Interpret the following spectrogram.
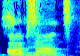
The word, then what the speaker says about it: absence: astrocytes the last being is it absence is that how you pronounce it yeah it's supposed to be french absence epilepsy so again your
